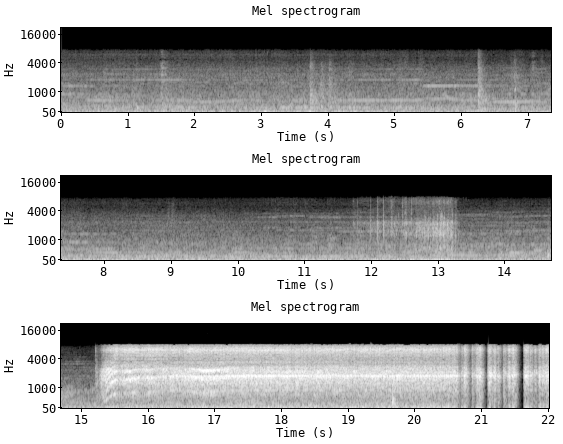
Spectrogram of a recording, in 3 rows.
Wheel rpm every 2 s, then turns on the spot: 0, 0, 0, 0, 0, 0, 10, 20, 110, 230, 230.
none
